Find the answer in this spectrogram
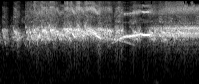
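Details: Dense, loud sparrow chirping filling the whole stretch, a steady high chatter with a few downward and upward sliding notes.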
